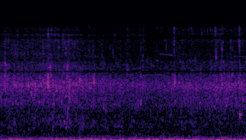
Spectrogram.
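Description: Soft, continuous wash of sea water behind a guided seaside meditation, faint and even, a gentle hiss with no distinct surges or breaks.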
